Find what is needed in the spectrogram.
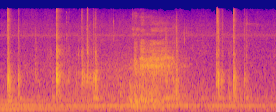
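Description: Irregular light clicks and taps of hand tools being worked on an air-conditioning unit, with a short rattle about two seconds in and a faint steady hum underneath.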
